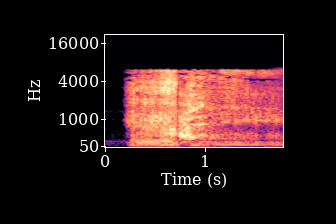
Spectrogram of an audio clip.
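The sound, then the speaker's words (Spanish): A loud, menacing wolf growl erupts suddenly and rumbles on, deep and rough, for nearly two seconds, unaccompanied by any voices. “Un gruñido más amenazante que ninguno que hayas oído hasta el momento te devuelve al presente y a la horrible situación en la que estás.”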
